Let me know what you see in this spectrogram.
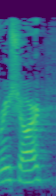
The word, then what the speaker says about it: Richard: My name is Lucas Richard. My last name is a little bit tough to, to spell. It's spelled R-I-C-H-A-R-D.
